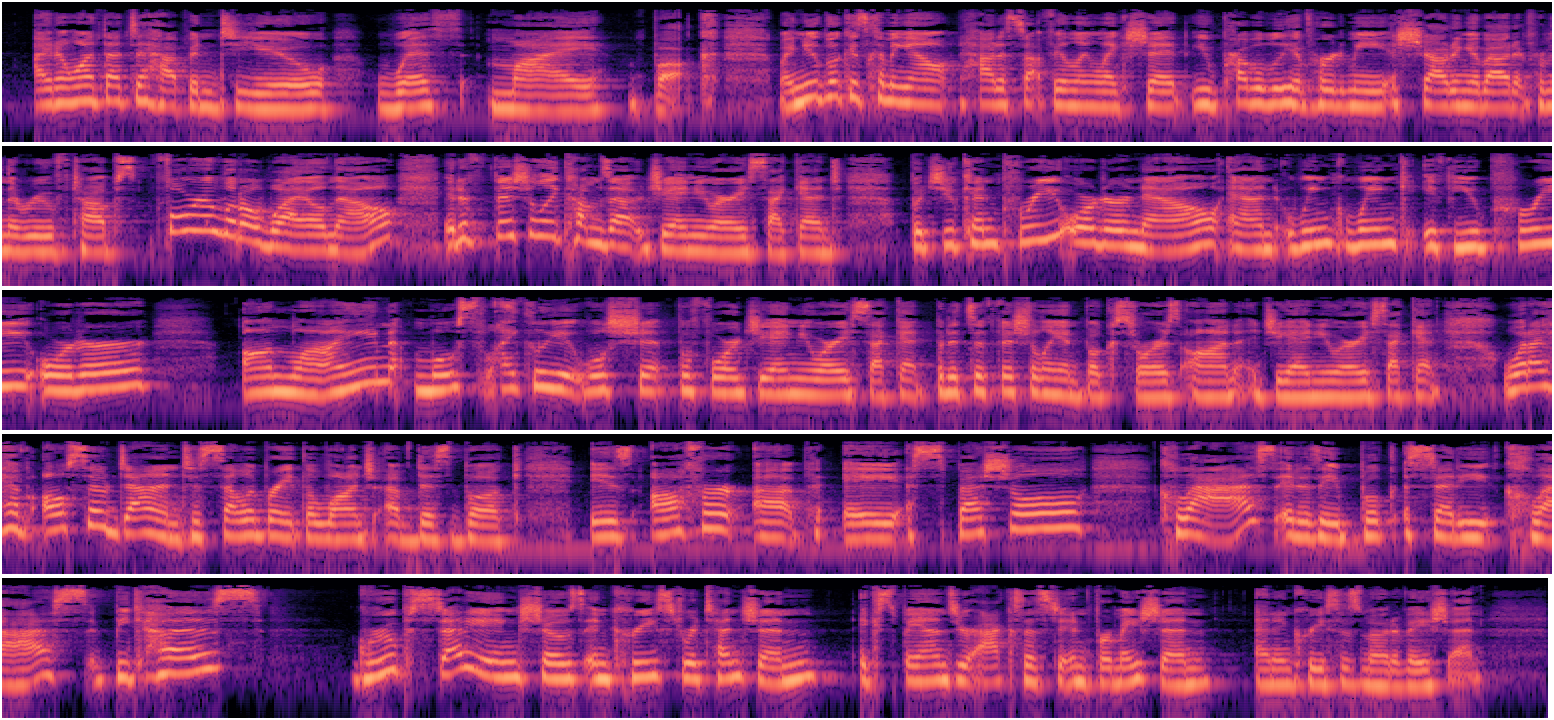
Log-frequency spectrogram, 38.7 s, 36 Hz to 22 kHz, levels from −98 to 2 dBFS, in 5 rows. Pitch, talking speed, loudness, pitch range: 210 Hz, 175 wpm, -22 LUFS, 185-240 Hz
